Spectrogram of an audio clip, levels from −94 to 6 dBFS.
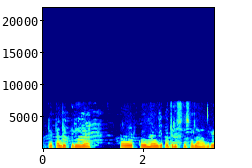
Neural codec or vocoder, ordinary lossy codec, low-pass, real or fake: none; AAC, 48 kbps; 7.2 kHz; real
